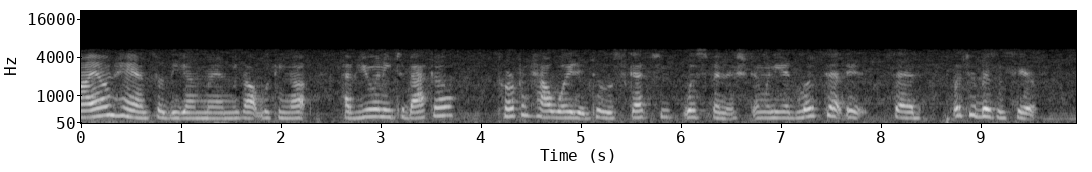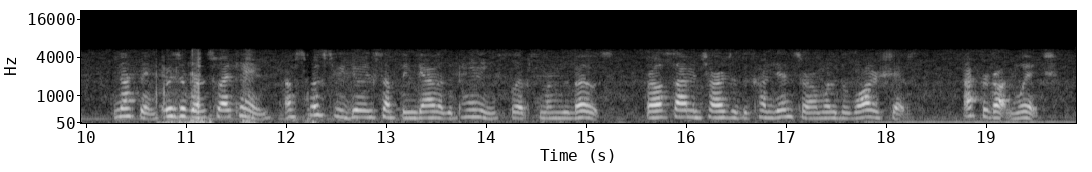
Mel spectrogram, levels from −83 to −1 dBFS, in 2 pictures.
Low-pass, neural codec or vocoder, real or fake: 5.4 kHz; none; real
